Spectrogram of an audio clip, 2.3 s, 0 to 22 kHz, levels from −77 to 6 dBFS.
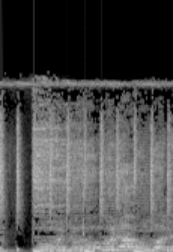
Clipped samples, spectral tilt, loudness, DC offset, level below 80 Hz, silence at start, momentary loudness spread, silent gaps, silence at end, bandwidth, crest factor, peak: under 0.1%; -3 dB/octave; -12 LUFS; under 0.1%; -22 dBFS; 0 s; 3 LU; none; 0 s; 16.5 kHz; 14 dB; 0 dBFS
